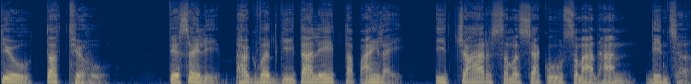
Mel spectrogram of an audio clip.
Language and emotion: Nepali, neutral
